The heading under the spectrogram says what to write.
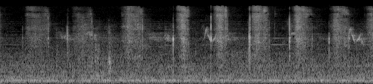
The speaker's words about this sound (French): Alors première chose, on brosse le cheval.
